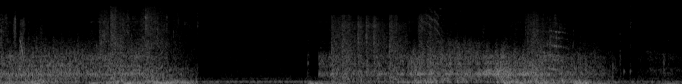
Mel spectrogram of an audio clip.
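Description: Sustained machine-gun fire in the Campaign Series Vietnam war game, long rapid bursts of shots with a short lull in the middle, then more continuous rattling gunfire, moderately loud with no talking.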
